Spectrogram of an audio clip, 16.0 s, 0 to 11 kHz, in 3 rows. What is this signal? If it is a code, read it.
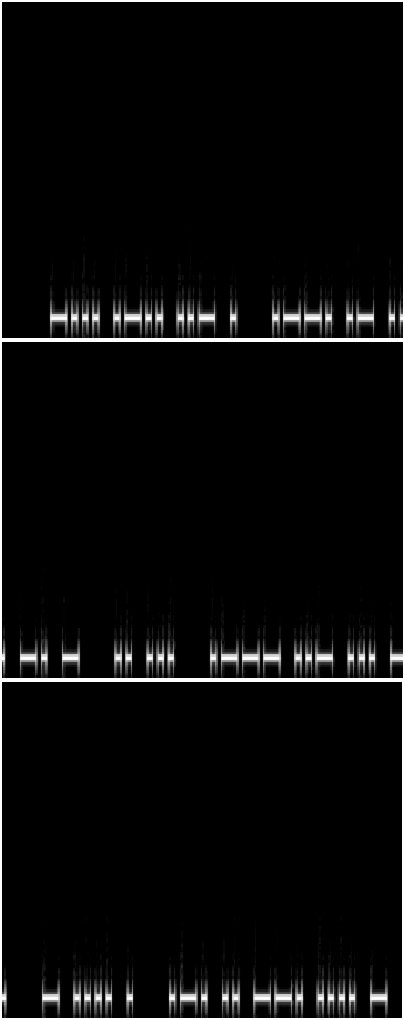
Morse code, heard as a keyed tone, about 17 wpm, 700 Hz. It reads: BLUE PAINT IS JUST THE RIGHT
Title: Sentences from Top 1000 Words - Review Part 6 - 17wpm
